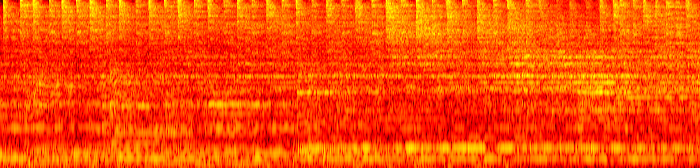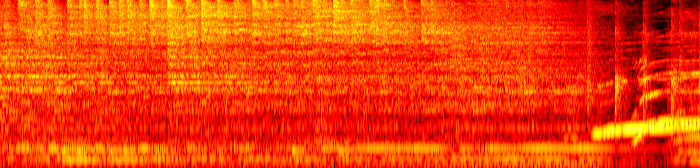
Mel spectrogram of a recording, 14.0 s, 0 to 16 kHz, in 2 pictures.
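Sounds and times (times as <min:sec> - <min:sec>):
crowd whooping and shouting: 0:00.0 - 0:03.8, 0:12.6 - 0:14.0
band holding final chord: 0:00.0 - 0:12.9.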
